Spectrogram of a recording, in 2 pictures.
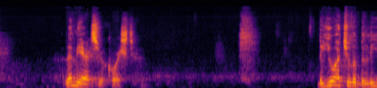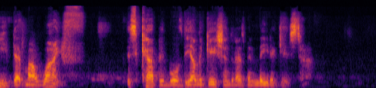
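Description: A second man speaks with animation, close by.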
